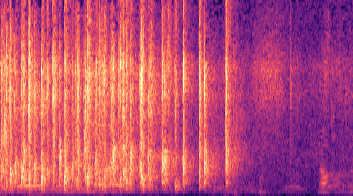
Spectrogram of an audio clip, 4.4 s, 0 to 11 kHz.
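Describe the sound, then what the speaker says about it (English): Audience applause at a live podcast recording at the ChattaCon 2014 convention: dense, fairly loud clapping for about three seconds that thins into scattered claps as voices take over. "We got claps."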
